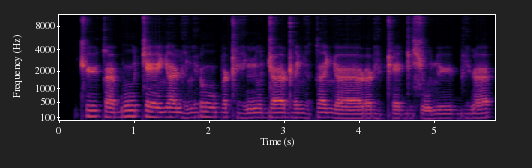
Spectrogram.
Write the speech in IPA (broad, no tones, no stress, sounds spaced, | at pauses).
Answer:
cʰ yː k œ b uː c eː ʎ əː ɳ ə̤ ʎ i̤ ɽ uː b œ ʈʰ e̤ ɲ u ɟ œː ɖʱ ə ʎ ə̤ k əː ʎ œː ɽ œ ɽ e̤ ʈʰ e ɡ i̤ ɕ u ʎ yː b i̤ ɳ œ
